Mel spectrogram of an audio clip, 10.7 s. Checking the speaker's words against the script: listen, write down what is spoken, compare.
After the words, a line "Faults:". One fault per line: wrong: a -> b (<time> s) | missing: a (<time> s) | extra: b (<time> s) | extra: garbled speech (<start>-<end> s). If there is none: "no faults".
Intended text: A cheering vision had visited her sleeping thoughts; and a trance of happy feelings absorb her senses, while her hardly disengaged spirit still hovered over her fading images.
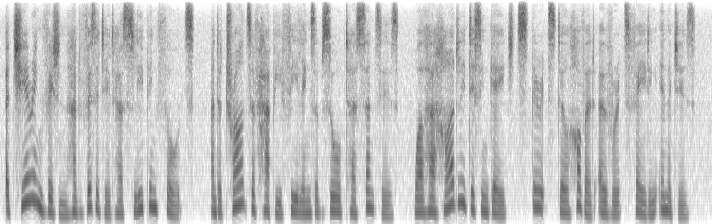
A cheering vision had visited her sleeping thoughts; and a trance of happy feelings absorbed her senses, while her hardly disengaged spirit still hovered over its fading images.
Faults:
wrong: absorb -> absorbed (4.7 s)
wrong: her -> its (9.3 s)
